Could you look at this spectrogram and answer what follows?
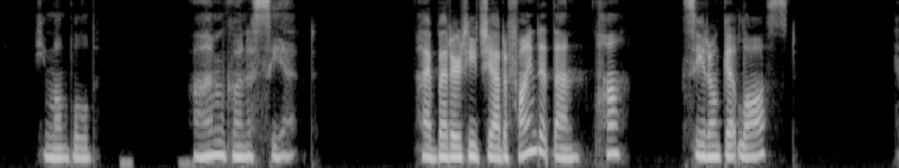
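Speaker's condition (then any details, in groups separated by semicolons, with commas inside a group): No condition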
